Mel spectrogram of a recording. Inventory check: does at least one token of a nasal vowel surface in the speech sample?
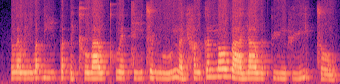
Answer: no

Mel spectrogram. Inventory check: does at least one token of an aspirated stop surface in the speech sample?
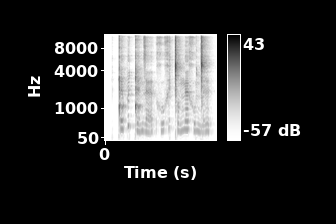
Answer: no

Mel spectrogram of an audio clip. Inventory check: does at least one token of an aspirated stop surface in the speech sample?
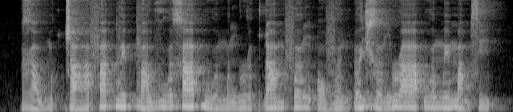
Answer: no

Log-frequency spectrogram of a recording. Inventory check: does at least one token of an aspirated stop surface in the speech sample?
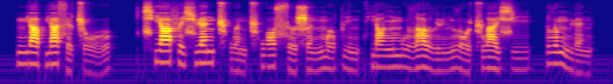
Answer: yes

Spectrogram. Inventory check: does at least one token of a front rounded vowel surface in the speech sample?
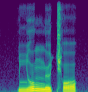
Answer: yes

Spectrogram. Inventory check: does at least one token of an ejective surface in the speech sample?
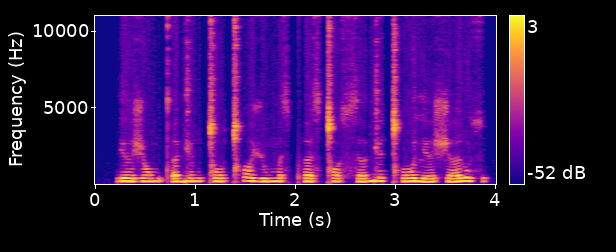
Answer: yes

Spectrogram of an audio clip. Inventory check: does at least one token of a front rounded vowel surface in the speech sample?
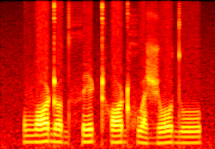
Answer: no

